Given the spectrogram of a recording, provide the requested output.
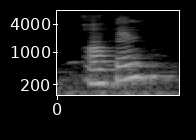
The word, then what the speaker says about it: often: a slope they often 10 नहीं पढ़ना, D silent है। often take place in कंजंक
